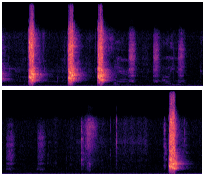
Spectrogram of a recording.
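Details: Pet dog Oscar, acting up with a wild hair and pestering fellow dog Abby, lets out three sharp barks in quick succession, a few faint softer sounds, then one more loud bark after a pause; steady low hum underneath.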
